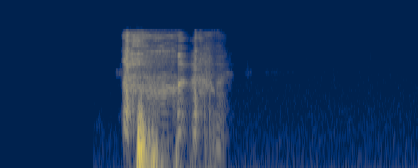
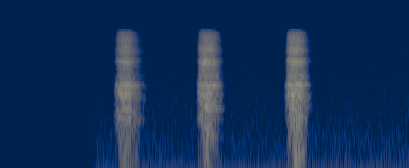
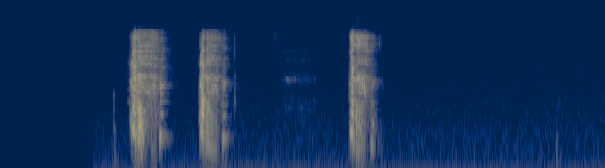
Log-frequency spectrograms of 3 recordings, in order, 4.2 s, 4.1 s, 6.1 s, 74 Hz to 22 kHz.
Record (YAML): cough_length: 4.2 s
cough_amplitude: 20859
cough_signal_mean_std_ratio: 0.24
exhalation_length: 4.1 s
exhalation_amplitude: 4209
exhalation_signal_mean_std_ratio: 0.31
three_cough_length: 6.1 s
three_cough_amplitude: 12894
three_cough_signal_mean_std_ratio: 0.25
survey_phase: alpha (2021-03-01 to 2021-08-12)
age: 18-44
gender: Male
wearing_mask: 'No'
symptom_cough_any: true
symptom_new_continuous_cough: true
symptom_diarrhoea: true
symptom_fatigue: true
symptom_fever_high_temperature: true
symptom_headache: true
symptom_change_to_sense_of_smell_or_taste: true
symptom_onset: 4 days
smoker_status: Never smoked
respiratory_condition_asthma: false
respiratory_condition_other: false
recruitment_source: Test and Trace
submission_delay: 1 day
covid_test_result: Positive
covid_test_method: RT-qPCR
covid_ct_value: 31.8
covid_ct_gene: N gene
